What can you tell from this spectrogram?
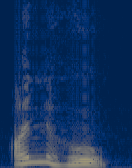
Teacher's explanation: اس میں نون ساکن کا اظہار ہے، اخفا یعنی غنہ نہیں کریں گے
